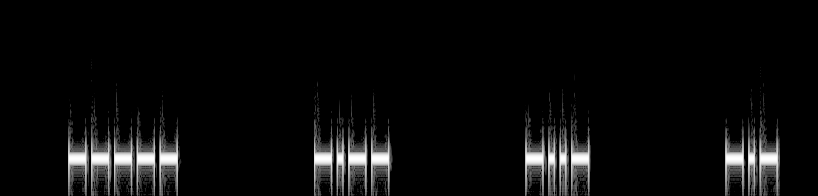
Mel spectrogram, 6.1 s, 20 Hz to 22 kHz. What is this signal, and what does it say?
Morse code, heard as a keyed tone, about 28 wpm, spaced as for 8 wpm, 700 Hz. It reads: 0YX K
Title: USA Call Signs - 6 Characters - 8x Character Spacing - 28wpm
